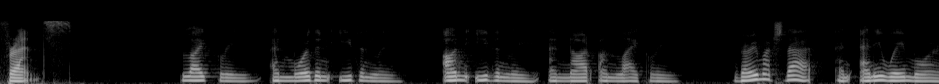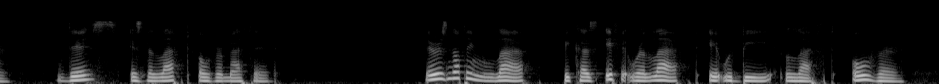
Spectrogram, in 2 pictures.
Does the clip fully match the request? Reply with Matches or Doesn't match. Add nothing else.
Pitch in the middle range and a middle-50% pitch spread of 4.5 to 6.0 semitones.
Doesn't match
